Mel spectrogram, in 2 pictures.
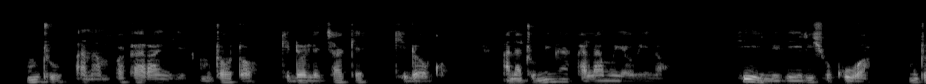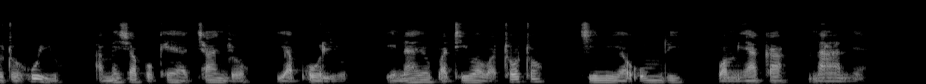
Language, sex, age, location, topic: Swahili, male, 18-24, Kisii, health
